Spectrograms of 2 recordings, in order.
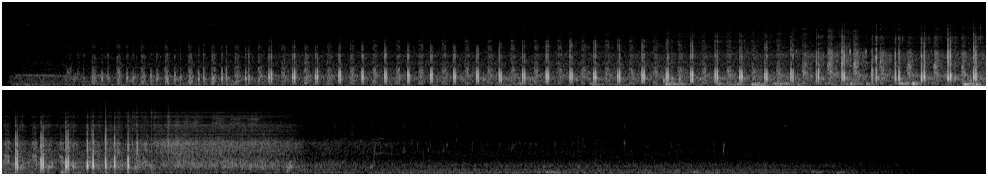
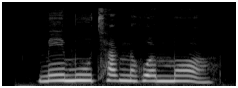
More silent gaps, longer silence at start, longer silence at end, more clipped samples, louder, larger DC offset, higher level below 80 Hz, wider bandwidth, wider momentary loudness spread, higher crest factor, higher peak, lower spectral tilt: neither; second, 0.15 s vs 0.35 s; first, 1.45 s vs 0.25 s; neither; second, -31 LUFS vs -23 LUFS; neither; first, -56 dBFS vs -66 dBFS; about the same, 16 kHz vs 16 kHz; first, 24 LU vs 11 LU; first, 26 dB vs 12 dB; first, -6 dBFS vs -12 dBFS; about the same, -6 dB/octave vs -6 dB/octave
